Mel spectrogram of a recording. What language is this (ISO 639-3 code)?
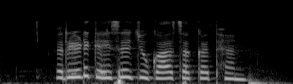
hne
